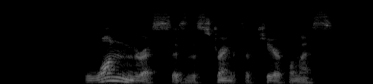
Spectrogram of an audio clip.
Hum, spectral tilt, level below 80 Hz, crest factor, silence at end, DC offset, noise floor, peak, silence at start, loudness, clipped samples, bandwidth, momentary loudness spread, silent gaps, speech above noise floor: none; -3.5 dB/octave; -74 dBFS; 20 dB; 0.4 s; under 0.1%; -79 dBFS; -26 dBFS; 0.85 s; -45 LUFS; under 0.1%; 14.5 kHz; 10 LU; none; 34 dB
